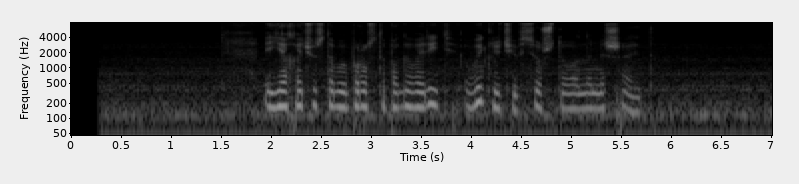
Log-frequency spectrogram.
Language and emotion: Russian, neutral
